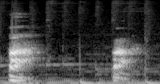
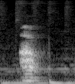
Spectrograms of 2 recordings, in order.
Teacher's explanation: En la oclusiva el aire sale con fuerza, en la implosiva el aire se cierra, se corta el paso del aire.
